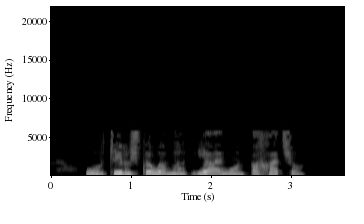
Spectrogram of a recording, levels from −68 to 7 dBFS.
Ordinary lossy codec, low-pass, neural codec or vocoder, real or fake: MP3, 24 kbps; 7.2 kHz; codec, 16 kHz, 0.5 kbps, FreqCodec, larger model; fake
